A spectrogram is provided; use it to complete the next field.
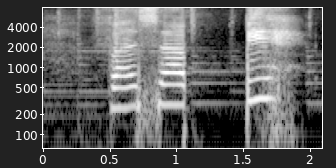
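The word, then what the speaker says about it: فسبح: Itu cara membacanya tasdid adalah dibaca rangkap, ditekan dan tidak ditahan, ditekan saja seperti huruf double.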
